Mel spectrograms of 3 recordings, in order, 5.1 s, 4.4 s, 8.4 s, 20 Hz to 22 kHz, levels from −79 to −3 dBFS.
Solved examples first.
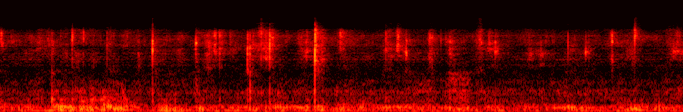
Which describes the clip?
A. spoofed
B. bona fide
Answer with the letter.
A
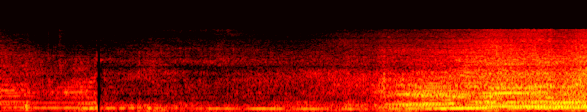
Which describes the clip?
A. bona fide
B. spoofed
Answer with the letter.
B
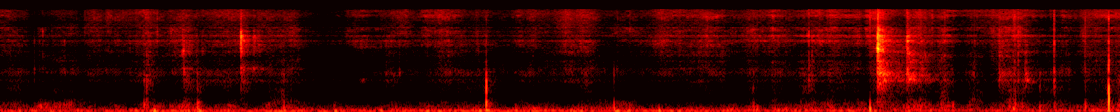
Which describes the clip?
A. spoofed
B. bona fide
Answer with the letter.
A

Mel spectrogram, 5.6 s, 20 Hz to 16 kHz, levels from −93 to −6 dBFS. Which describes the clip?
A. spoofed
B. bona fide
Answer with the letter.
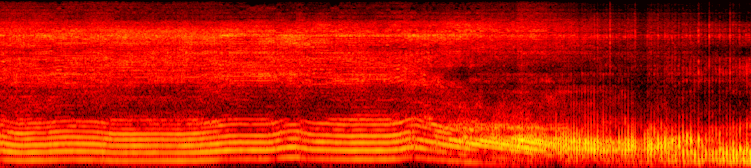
A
